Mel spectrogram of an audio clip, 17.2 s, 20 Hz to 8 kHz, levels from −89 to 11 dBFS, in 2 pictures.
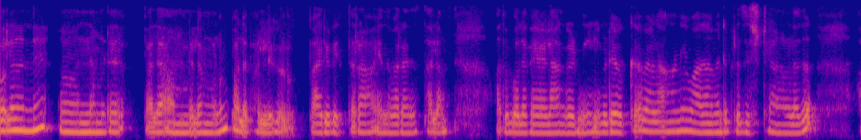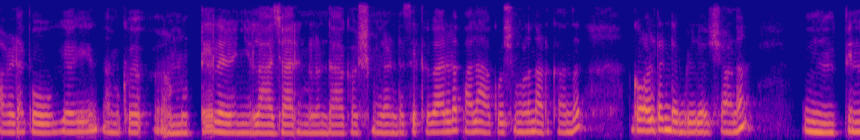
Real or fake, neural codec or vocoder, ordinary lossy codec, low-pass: fake; codec, 16 kHz, 16 kbps, FunCodec, trained on LibriTTS, 50 frames a second; Opus, 32 kbps; 7.2 kHz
